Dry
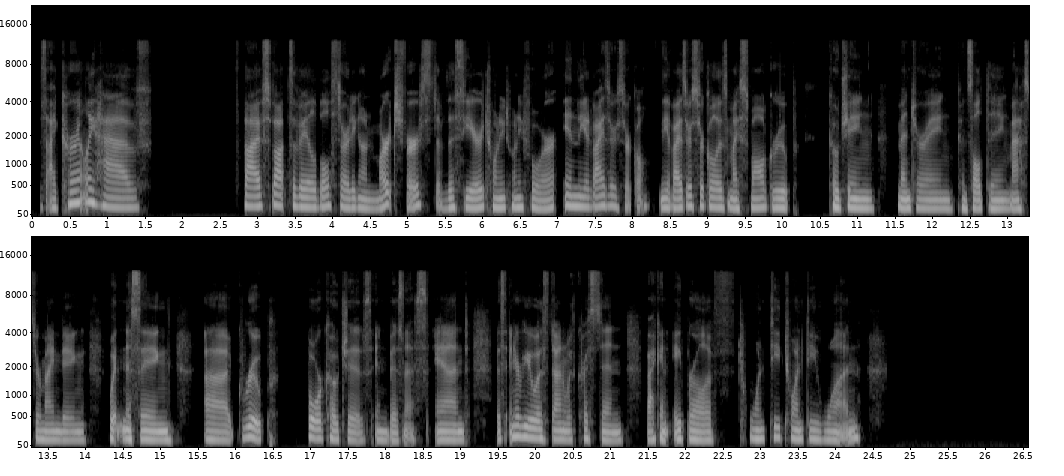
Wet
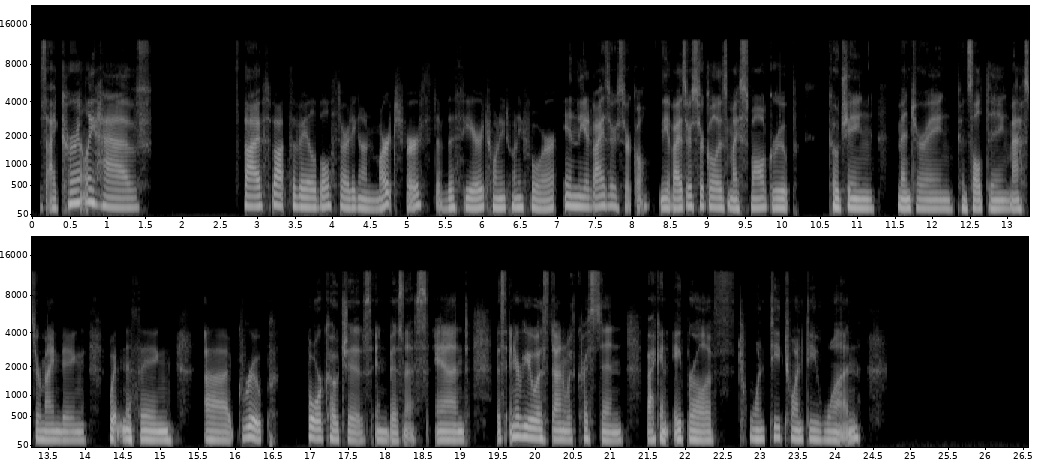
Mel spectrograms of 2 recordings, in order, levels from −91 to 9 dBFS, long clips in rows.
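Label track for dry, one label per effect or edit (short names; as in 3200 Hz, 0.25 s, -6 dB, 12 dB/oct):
3.040000	7.170000	LPF 1700 Hz
13.580000	17.040000	treble ducked by the level closes to 1300 Hz, closed at -25.5 dBFS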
